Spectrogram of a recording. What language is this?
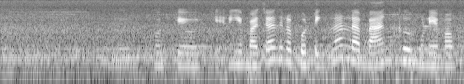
Tamil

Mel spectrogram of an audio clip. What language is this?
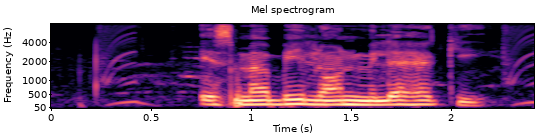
Magahi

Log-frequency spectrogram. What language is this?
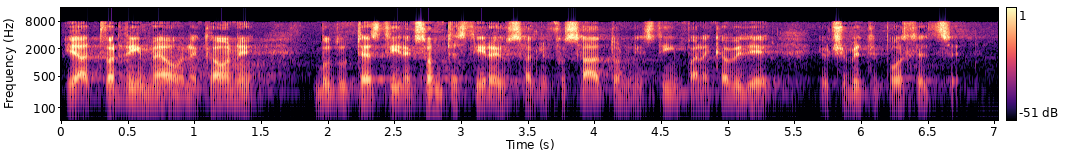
Croatian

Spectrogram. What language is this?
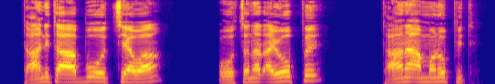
Dawro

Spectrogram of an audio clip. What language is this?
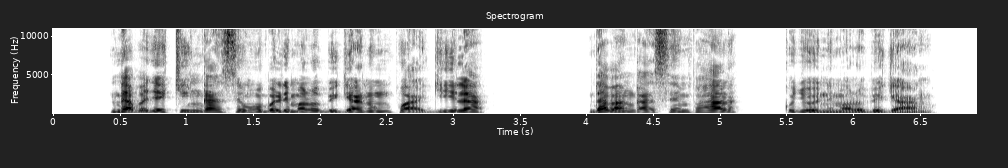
Matengo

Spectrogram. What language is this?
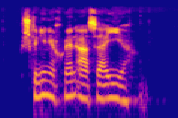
Central Kurdish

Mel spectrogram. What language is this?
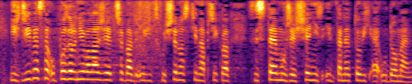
Czech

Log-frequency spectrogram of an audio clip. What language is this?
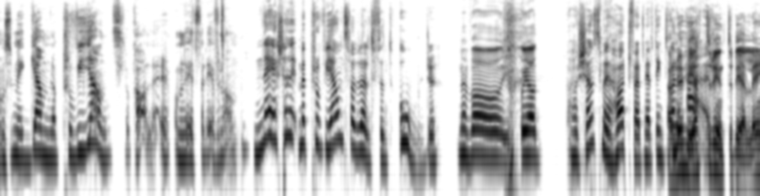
Swedish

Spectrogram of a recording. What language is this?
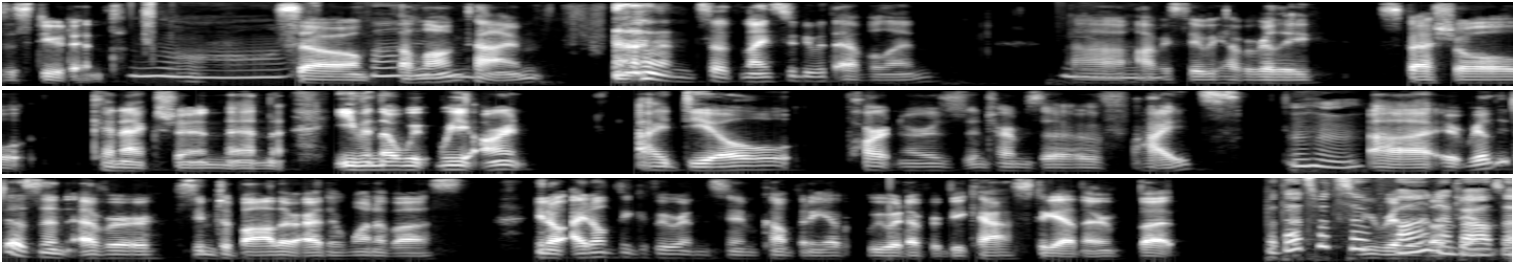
English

